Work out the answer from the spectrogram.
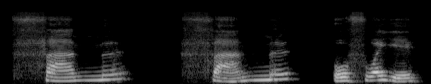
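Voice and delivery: femme au foyer drawn out very slowly, femme stressed with an open a; slow demo. Shown as a demonstration. Teacher pronouncing the French phrase for students, very slowly. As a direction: model femme au foyer at a crawl. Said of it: "que é femme".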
